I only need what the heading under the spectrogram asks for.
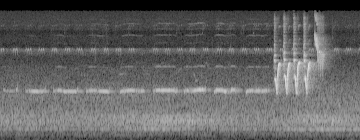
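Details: Common nightingale song opening with a long series of soft, pure whistled notes repeated evenly at the same pitch, then breaking into a sudden quick burst of loud chirps.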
